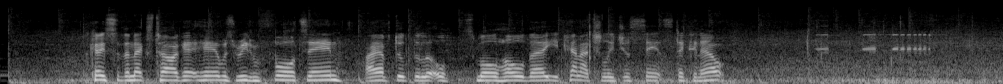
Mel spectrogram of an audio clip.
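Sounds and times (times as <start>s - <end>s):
metal detector beeps: 6.8s - 7.0s, 8.1s - 9.5s.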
